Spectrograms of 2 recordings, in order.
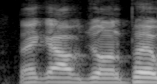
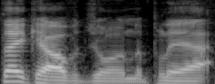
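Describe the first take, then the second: First: It is said with excited, high energy. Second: It is said with calm, lower energy. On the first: The speaker calls it wrong. "I sound excited" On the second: The speaker calls it right. "let me calm down"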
